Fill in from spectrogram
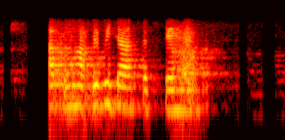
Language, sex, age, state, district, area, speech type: Hindi, female, 18-30, Bihar, Begusarai, urban, conversation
